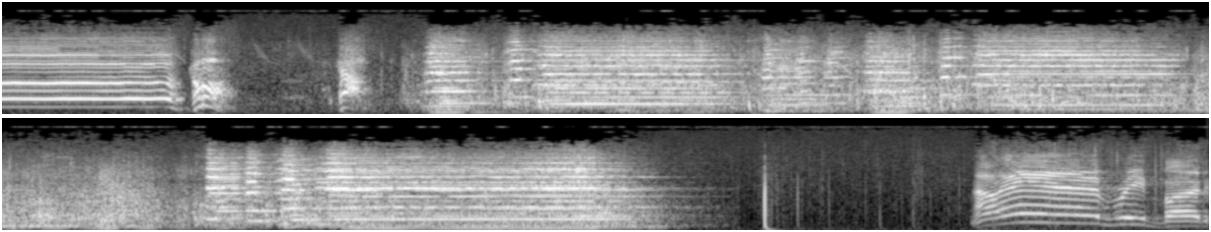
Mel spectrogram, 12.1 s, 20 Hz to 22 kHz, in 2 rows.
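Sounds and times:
short shouted calls: 0.0 - 3.7.

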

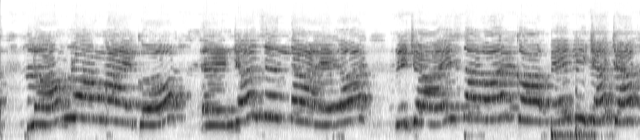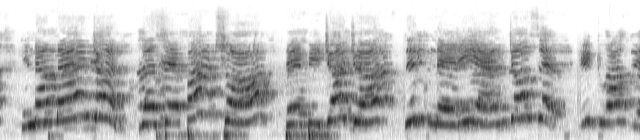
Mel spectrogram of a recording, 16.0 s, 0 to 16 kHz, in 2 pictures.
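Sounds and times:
children singing into a microphone: 0.0 - 16.0.

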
